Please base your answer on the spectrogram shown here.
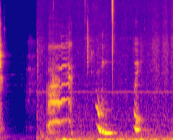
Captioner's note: mreow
